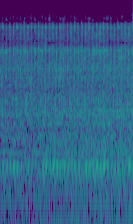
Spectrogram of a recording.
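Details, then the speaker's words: Toyota Supra Mark IV, first start in two to three months after new transmission, clutch, flywheel, coolant piping and axles: quiet, even idle with the typical light steady tick; no vacuum leak audible despite a leaking combi valve; normal. "but the car sounds like a mark iv ticky and all uh no vacuum leaks believe it or not uh this thing fired right up it's impressive"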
